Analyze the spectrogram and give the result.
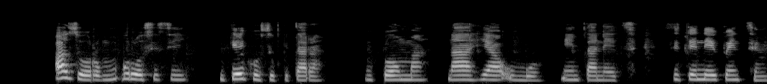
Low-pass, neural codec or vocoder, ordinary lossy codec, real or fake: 7.2 kHz; none; none; real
